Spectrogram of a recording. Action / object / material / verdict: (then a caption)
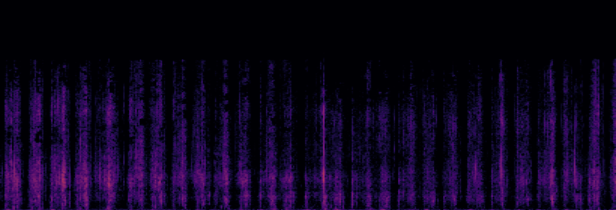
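scrape / crumpled plastic bubble wrap / plastic / none. A ball of clear plastic bubble wrap with air-filled bubbles is squeezed and crumpled in both hands. The result is a steady, rapid run of bright, crisp crinkling and crackling bursts that fade quickly, with only a sharper pop now and then. There is very little low end, and the overall level is quiet.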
